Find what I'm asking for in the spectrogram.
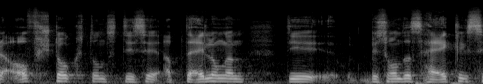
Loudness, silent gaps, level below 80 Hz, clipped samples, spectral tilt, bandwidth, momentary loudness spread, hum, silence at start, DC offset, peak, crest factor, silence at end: -28 LUFS; none; -52 dBFS; under 0.1%; -4 dB/octave; 18 kHz; 10 LU; none; 0 s; under 0.1%; -10 dBFS; 18 dB; 0 s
